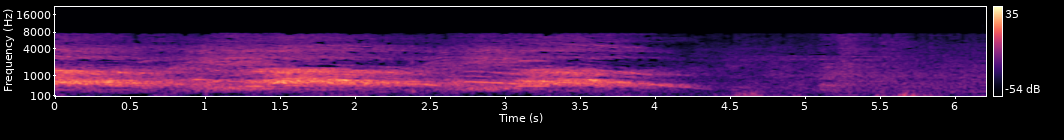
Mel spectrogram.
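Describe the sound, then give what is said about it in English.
A crowd loudly chants Hare Krishna together. The massed voices swell and hold for about four seconds, then drop away to quieter scattered sounds. “Let us welcome them by loudly chanting Hare Krishna.”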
